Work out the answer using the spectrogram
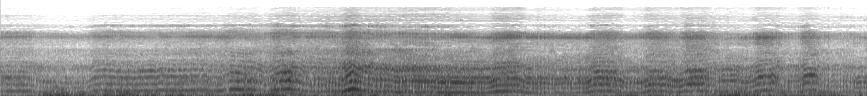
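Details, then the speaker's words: Team Associated MGT nitro truck, untuned engine on its first long run, warming up: pitch wanders as it is blipped and picks up lazily, super sluggish; owner adjusts the low-speed needle. "she's still sluggish but let's warm her up a little bit yeah she is super sluggish she needs to be rich um lean out a little bit"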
